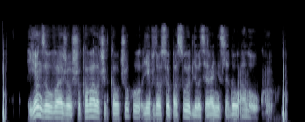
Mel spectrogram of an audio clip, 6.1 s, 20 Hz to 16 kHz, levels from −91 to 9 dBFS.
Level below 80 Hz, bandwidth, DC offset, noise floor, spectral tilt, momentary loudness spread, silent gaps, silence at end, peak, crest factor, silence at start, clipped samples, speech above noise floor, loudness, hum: -54 dBFS; 8.2 kHz; under 0.1%; -43 dBFS; -5.5 dB/octave; 11 LU; 0.42-0.52 s; 0.4 s; -2 dBFS; 16 dB; 0.05 s; under 0.1%; 24 dB; -19 LUFS; none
